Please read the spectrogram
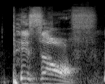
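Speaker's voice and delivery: high, hammed-up British "Piss off"; mock British accent. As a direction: spit out "Piss off" like a rude Brit. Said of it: "in that stupid accent".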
